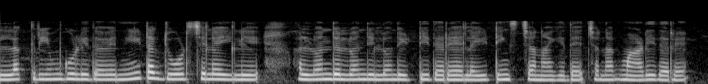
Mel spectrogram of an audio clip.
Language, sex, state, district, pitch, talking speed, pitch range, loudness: Kannada, female, Karnataka, Raichur, 225 Hz, 125 wpm, 215-235 Hz, -16 LUFS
